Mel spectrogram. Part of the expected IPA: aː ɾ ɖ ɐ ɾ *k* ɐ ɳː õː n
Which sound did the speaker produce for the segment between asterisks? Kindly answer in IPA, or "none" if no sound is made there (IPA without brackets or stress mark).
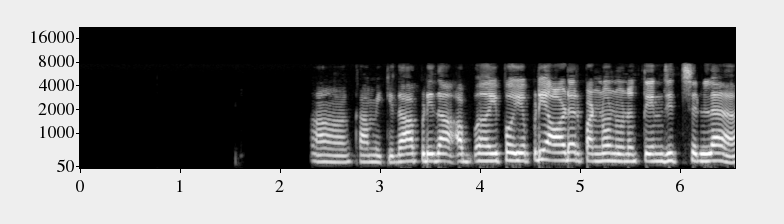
p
